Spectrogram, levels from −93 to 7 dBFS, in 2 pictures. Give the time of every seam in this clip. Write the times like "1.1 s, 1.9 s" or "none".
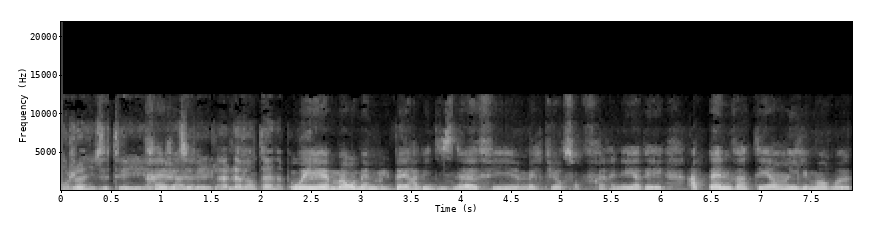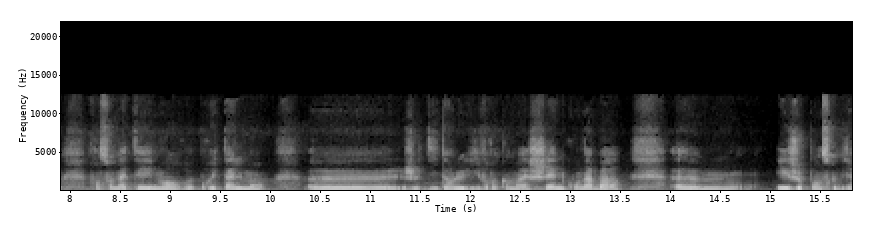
3.2 s

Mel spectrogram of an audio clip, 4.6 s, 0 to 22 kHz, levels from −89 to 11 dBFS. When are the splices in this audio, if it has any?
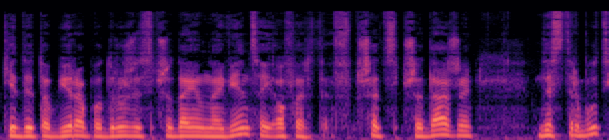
none

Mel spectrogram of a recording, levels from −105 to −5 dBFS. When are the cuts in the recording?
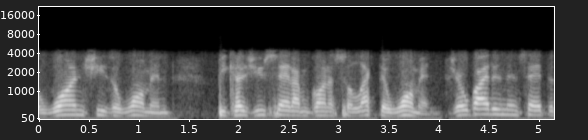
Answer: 4.1 s

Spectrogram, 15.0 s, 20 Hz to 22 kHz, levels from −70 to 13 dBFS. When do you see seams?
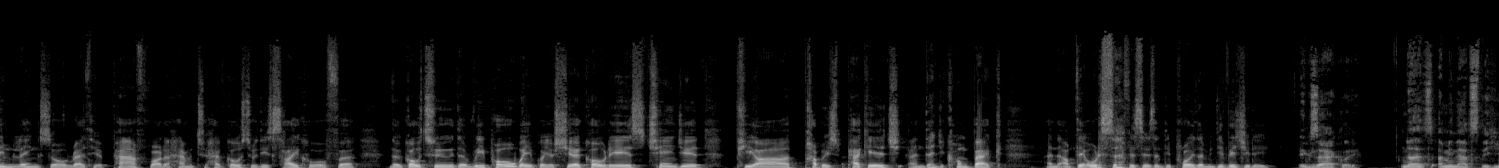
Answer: none

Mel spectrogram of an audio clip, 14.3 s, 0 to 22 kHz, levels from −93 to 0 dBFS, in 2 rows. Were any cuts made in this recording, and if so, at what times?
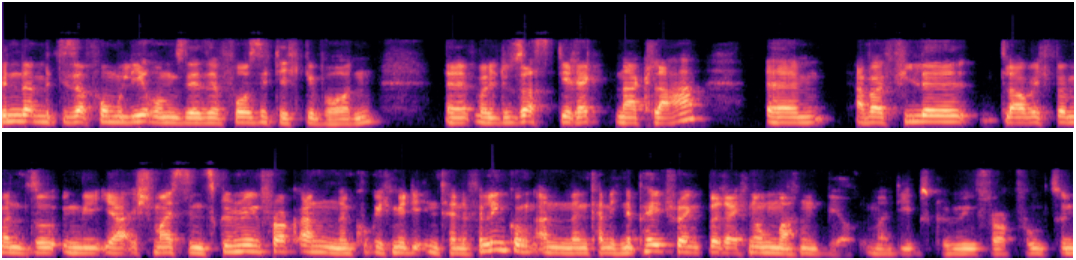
none

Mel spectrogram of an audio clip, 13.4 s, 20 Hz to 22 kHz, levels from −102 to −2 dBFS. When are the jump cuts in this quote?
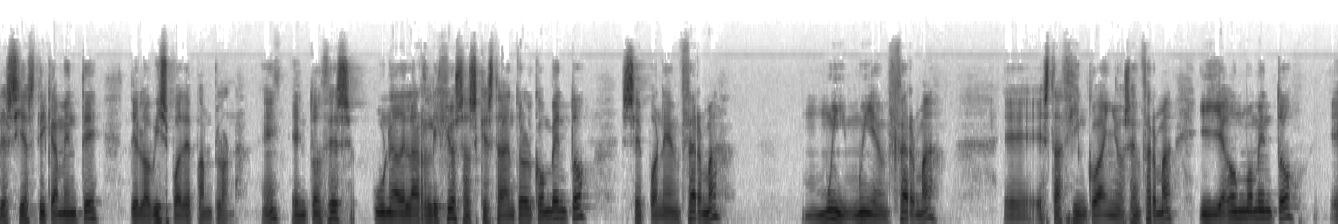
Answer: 2.9 s

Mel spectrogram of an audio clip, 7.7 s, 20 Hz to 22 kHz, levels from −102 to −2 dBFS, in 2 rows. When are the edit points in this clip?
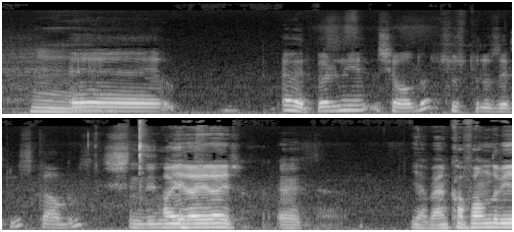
none

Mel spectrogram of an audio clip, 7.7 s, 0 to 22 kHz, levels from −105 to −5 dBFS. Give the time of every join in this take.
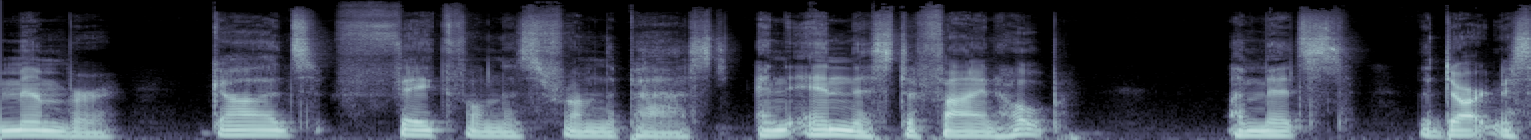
3.7 s

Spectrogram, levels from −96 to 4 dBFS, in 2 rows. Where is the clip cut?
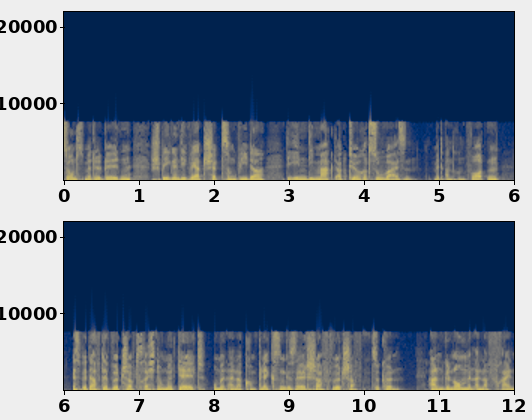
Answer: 10.7 s

